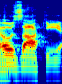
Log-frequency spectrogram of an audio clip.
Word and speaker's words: Ozaki: bully kid who's actually his name rhymes with hers, doesn't it? It's Oz. It, they're like one letter apart, last It's name wise. So Osaki and presumably, Ozaki.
